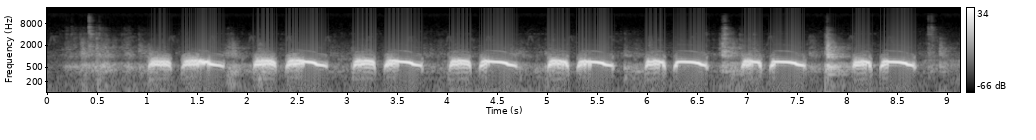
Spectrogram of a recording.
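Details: Spotted dove singing to stir up rival birds: a long, fast series of low paired coos, about one pair per second, each second note longer and dipping, with faint clicks and knocks in the background.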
